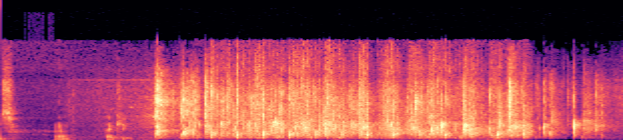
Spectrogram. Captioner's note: applause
